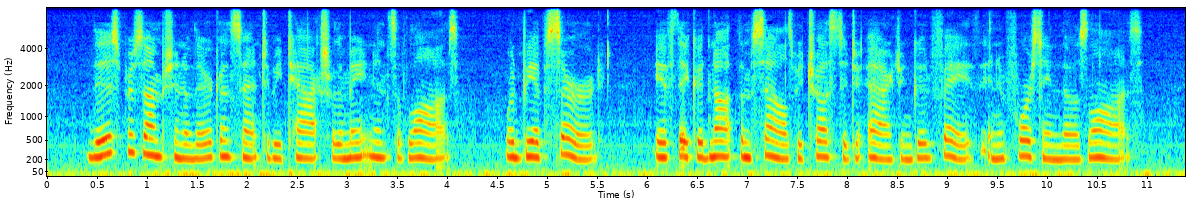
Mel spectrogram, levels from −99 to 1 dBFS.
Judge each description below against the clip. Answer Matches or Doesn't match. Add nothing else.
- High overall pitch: Matches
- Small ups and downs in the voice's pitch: Matches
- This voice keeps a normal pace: Matches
